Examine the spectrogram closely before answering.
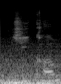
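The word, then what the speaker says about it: gqom: African house music and calm music is it gcom GQ om yes that's how it's pronounced yeah calm music right and you listen and you're like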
